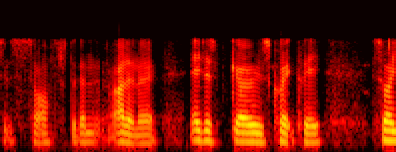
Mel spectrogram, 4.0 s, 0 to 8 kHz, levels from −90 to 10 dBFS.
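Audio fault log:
throughout, iLBC codec: The speech passed through the narrowband iLBC codec, which codes each frame's excitation on its own, without borrowing from the frame before. The roughness fits its 30 ms frame, 13.33 kbps mode. Nothing above 4 kHz survives, so sibilants and consonant detail are dulled. The damage is plainly audible as a slightly grainy, synthetic edge on the voice. The call's microphone processing, which trims only the deepest bass, doesn't account for this.
0.32 to 3.95 s, automatic gain rising: The automatic gain control judged the input too quiet and kept turning its gain up for almost the rest of the clip, by about 5 dB in total. Because the gain stage can't separate voice from surroundings, speech and background rise together. The result is a slow swell in loudness over several seconds rather than a sudden jump.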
